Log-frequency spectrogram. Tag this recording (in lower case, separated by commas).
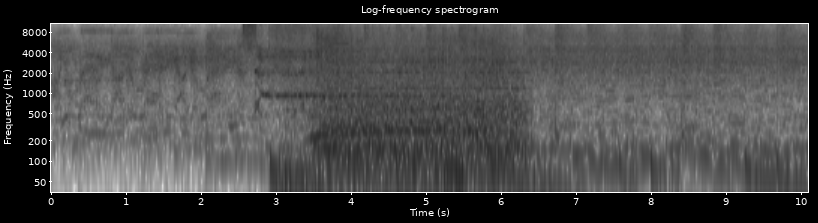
animal, speech, music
